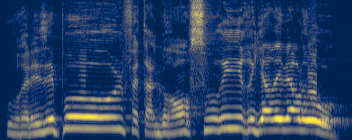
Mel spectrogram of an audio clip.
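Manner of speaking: loud, bright and slow; energetic coaching. Real, not acted. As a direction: pump the group up. Coach energizing group exercise.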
